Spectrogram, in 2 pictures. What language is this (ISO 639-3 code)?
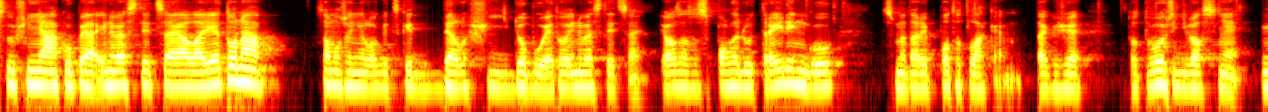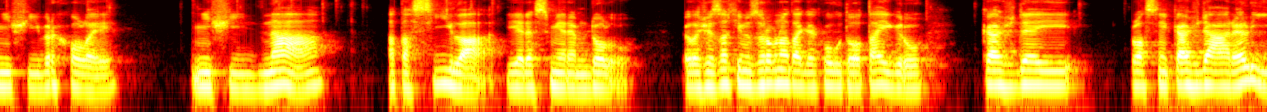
ces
